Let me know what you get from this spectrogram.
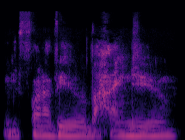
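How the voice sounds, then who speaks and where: A man with a soft, breathy, husky voice leads a guided body scan meditation as a teacher, gently and unhurriedly, pausing between short phrases. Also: low-pitched, completely flat delivery, no room sound.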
